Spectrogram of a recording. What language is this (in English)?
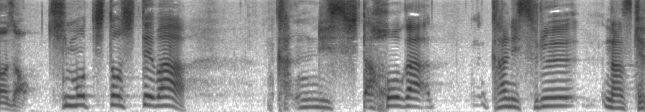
Japanese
